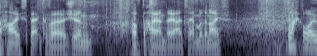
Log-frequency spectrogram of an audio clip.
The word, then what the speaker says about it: Hyundai: how to say it it's Hyundai isn't it it's not Hyundai it's Hyundai that is technically the correct way but you say it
